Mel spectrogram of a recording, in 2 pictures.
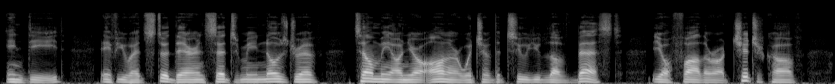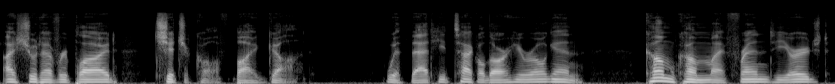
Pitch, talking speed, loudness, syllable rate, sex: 105 Hz, 165 wpm, -20 LUFS, 4.5 syllables/s, male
